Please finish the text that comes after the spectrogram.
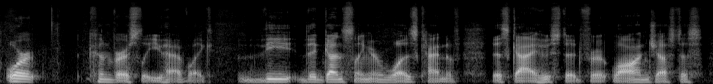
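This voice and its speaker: Extremely creaky-voiced man, chatting casually. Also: medium pitch, a little slow, dry recording. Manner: chatty, rambling, slangy, amused. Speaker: podcast co-host. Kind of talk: casual podcast discussion.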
